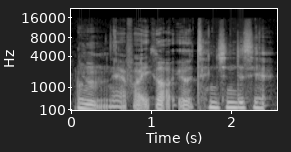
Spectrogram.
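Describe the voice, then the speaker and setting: A man's voice: fairly high pitch, normal speed, a little mellow, breathy edge. A man with an Indonesian accent doing a whispered role-play as a teasing boyfriend, swearing and laughing between lines. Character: playful boyfriend bothering his partner. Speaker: ASMR roleplay creator.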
